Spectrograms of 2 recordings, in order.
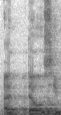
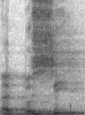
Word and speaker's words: ad-Dausi: Hak tadi yang saya lupa saat ni, Tufail bin Amr ad-Dausi, bukan ad-Dusi.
